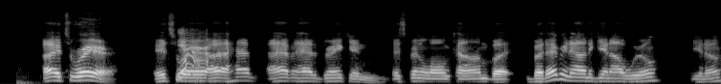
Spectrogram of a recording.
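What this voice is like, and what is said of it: Texas accent. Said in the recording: “obviously I'm a Texas guy. I'm sure you can tell by the accent”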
